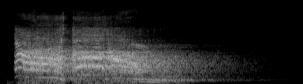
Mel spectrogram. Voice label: Spawn Ghoul Saw, en; Grineer Ghoul Sawman

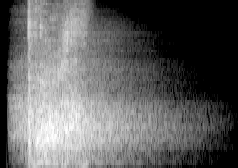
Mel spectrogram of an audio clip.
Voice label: Pain; Warframe; Zariman; Zariman Wraith

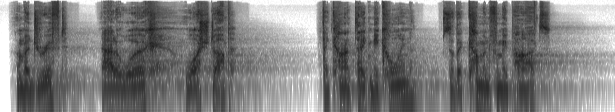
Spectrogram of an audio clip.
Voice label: Male Repo, Male Two, en; Dialog; Warframe; Solaris Venus

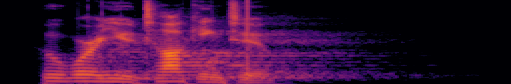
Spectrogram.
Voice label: Adult, en, Dialog; Dorm Cave; Warframe; Duviri Paradox Quest

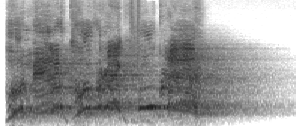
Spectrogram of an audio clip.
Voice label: Cover Me Grineer Female; Warframe

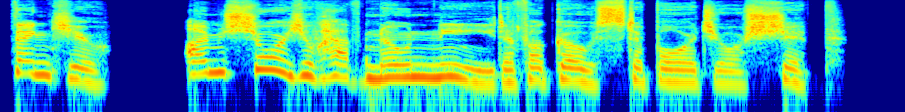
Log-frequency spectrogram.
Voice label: Crew Heal, Female; Dialog; en; Warframe; Railjack Crew; New Loka

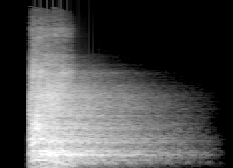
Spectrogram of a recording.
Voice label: Threatened Grineer Male

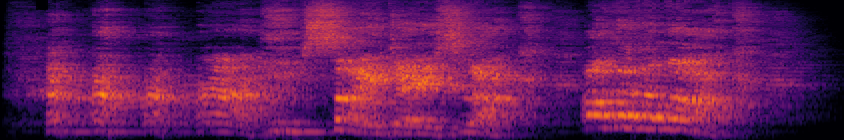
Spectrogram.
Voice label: See player shout, male soldier; Dialog; Barks; Battle; Sinecure

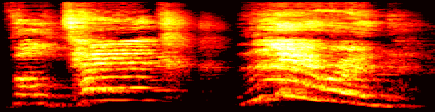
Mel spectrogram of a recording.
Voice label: Attack Tech, Soldier Female, Battle; Dialog; Barks; Sinecure

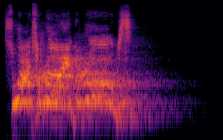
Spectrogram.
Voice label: Reload Grineer Female; Warframe

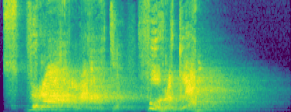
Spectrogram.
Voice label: Attack, Grineer Male; Warframe

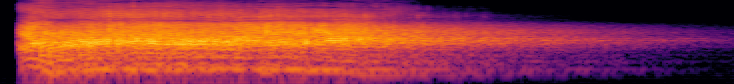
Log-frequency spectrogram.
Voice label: Death, Battle, Barks, en; Warframe; Grineer Wolf Gangster

